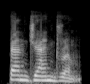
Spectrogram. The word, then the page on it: panjandrum: Indian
